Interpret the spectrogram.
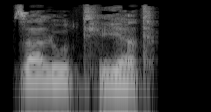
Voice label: "salutiert", german; adjectives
